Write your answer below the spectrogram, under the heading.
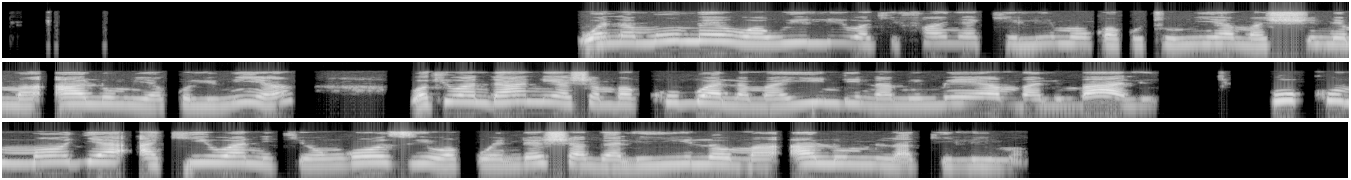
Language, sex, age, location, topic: Swahili, female, 25-35, Dar es Salaam, agriculture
